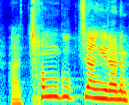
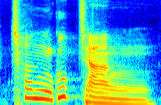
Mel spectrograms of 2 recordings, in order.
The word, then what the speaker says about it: 천국장: 별명이 하나 붙어 있어요 청국장이라는 별명이 붙어 있습니다 그럼 발음을 잘 해야 됩니다 우리가 먹는 청국장이 아니고 니은 받침이에요 천국장 여러분 마태복음에서 천국이라는 단어를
